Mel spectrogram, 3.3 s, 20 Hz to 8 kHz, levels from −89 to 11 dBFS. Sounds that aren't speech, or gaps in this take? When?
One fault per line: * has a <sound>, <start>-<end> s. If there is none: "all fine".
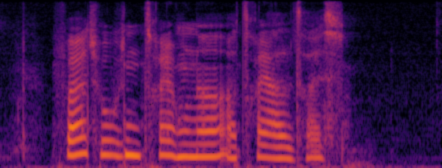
all fine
